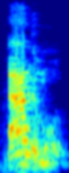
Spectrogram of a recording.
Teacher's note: Entonces, en español es animal, pero se dice animal. Entonces vemos que la mayor fuerza de voz está en la primera.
